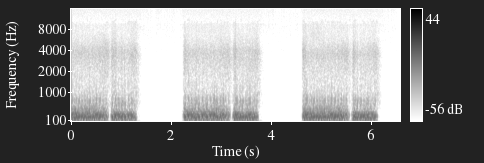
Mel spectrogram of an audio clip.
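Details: Normal anterior chest breath sounds on auscultation: three soft, even breath cycles, smooth inspiration then expiration, about 25 breaths a minute.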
